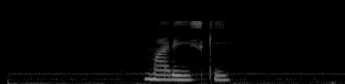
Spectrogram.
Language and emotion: Russian, neutral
